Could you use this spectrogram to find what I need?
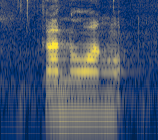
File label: "yellow", Nukuoro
